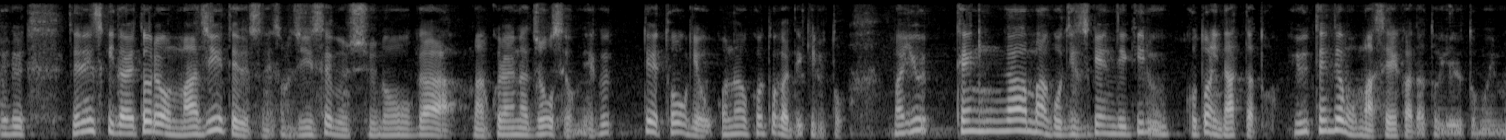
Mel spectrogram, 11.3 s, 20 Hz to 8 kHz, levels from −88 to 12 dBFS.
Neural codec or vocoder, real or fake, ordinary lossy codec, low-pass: vocoder, 22.05 kHz, 80 mel bands, HiFi-GAN; fake; AAC, 48 kbps; 7.2 kHz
